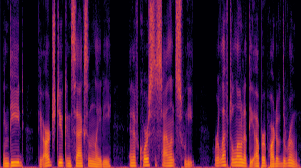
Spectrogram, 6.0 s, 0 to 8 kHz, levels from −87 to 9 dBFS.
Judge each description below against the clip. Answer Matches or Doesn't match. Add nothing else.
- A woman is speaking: Doesn't match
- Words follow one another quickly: Matches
